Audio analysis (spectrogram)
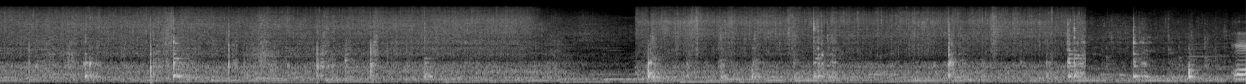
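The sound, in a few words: ground beef and onion frying in pan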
